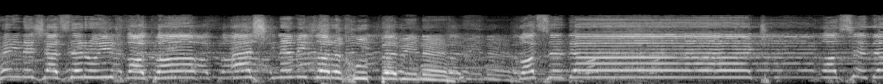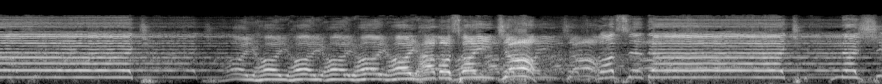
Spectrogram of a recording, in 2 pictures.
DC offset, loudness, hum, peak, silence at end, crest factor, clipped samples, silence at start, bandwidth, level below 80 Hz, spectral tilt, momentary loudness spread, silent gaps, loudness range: under 0.1%; -10 LUFS; none; 0 dBFS; 0 s; 12 dB; under 0.1%; 0 s; 11 kHz; -54 dBFS; -1.5 dB/octave; 10 LU; none; 3 LU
